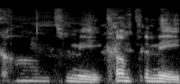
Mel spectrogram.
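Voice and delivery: put-on seductive voice. Describing a favorite film scene, the speaker mimics a woman's vision calling: imitating an alluring call. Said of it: "She's like very alluring".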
